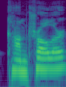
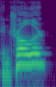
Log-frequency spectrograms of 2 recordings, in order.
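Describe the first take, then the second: First: The word begins with a 'comp' sound. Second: The word begins with a plain 'con' sound. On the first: "or you can say comptroller" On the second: "You can say controller"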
